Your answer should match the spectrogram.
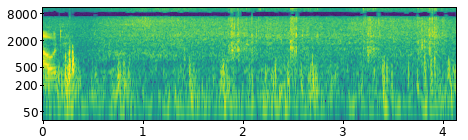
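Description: Wind buffeting the microphone: an uneven low rush of noise with no pitch to it.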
